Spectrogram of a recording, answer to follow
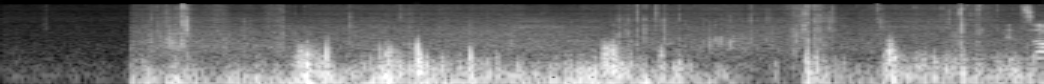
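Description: Footsteps on an icy gravel path, a series of uneven steps, with wind rumbling on the microphone; it all starts suddenly about half a second in after near silence.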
